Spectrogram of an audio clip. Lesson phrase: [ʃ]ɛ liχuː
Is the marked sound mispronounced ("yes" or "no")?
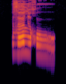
yes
